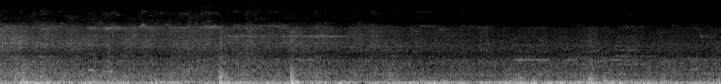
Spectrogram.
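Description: Passenger train coach running slowly along a station platform: a steady low rumble of wheels on track, with two knocks about two and three seconds in.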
